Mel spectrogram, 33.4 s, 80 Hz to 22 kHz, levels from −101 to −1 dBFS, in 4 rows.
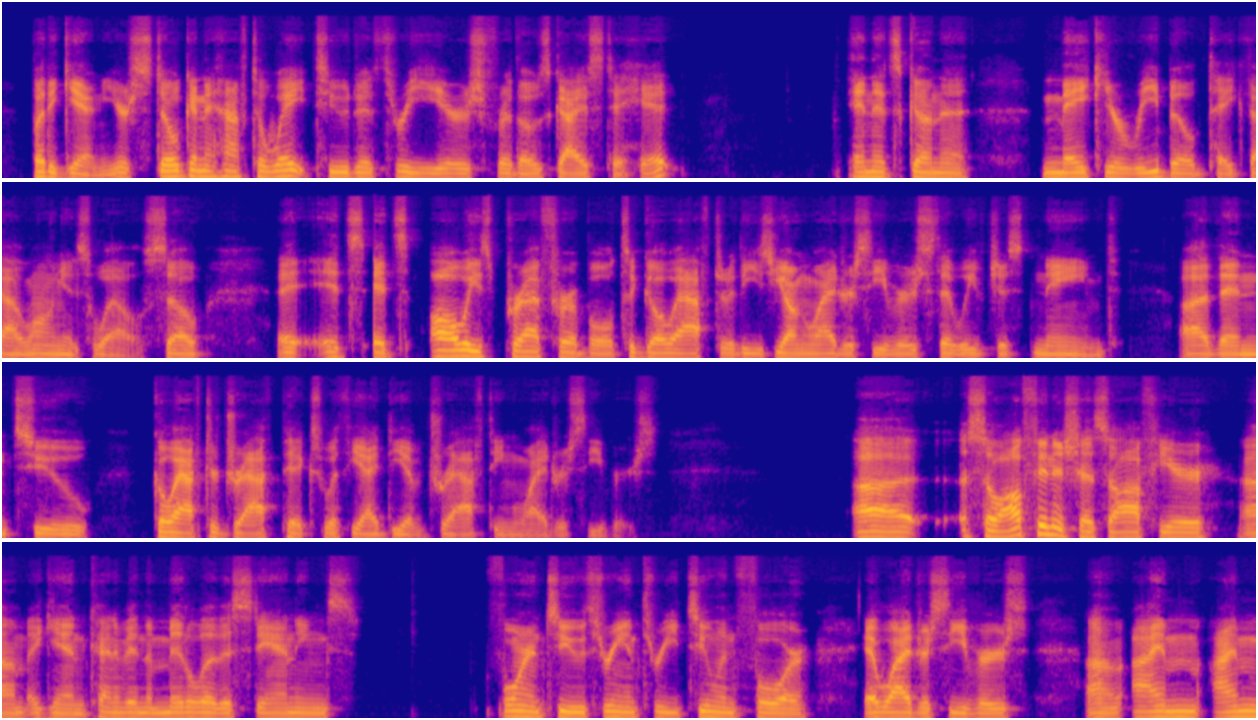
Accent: American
